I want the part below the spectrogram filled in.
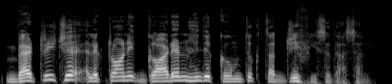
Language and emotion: Kashmiri, neutral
